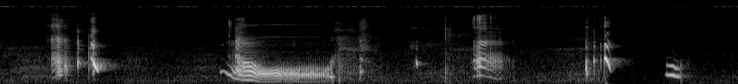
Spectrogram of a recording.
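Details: Male infant, said to be hungry, with hiccups: fussing and babbling broken by several short, sharp catching sounds about a second apart.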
